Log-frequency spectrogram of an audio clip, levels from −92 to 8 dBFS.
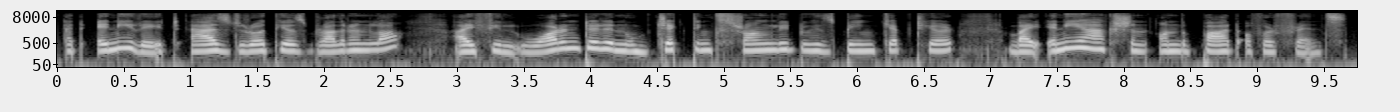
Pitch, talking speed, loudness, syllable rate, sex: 225 Hz, 170 wpm, -18 LUFS, 4.7 syllables/s, female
